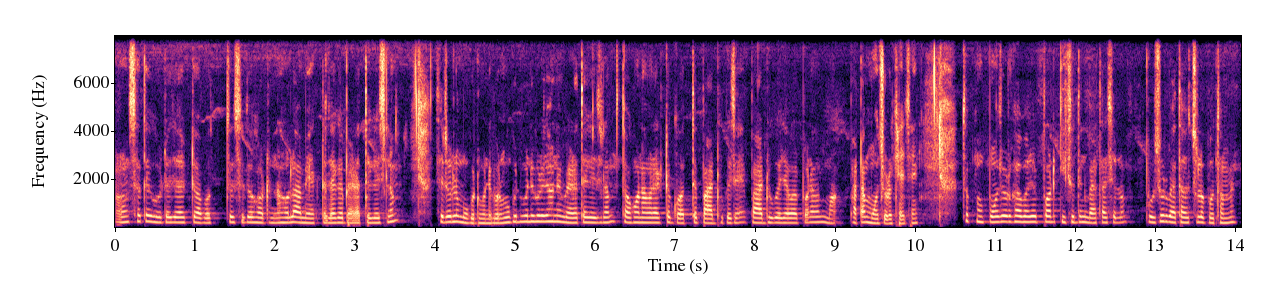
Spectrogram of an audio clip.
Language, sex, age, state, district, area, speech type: Bengali, female, 45-60, West Bengal, Jhargram, rural, spontaneous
